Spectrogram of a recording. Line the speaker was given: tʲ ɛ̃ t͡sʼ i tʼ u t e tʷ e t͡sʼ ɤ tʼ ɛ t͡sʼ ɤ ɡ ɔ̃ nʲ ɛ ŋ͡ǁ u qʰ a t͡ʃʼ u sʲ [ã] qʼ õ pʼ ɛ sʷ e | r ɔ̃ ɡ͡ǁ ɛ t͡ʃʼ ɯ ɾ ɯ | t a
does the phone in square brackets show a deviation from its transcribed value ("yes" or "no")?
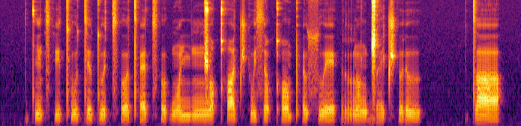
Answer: no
